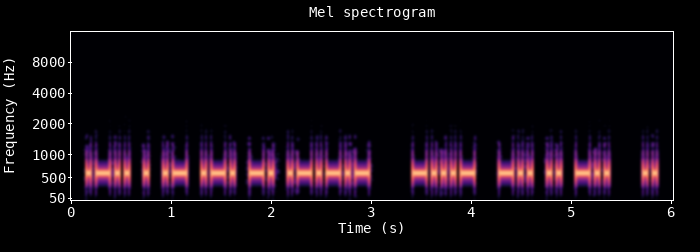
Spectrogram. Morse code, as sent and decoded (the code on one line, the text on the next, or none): .-.. .- .-. -. .-.-.- / -...- / -.. .. -.. / ..
LEARN. <BT> DID I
